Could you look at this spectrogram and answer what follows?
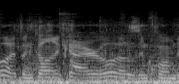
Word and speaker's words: Cairo: john's is the same it's to get past cairo i've been calling it cairo i was informed it's pronounced cairo and that'll put us outside of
